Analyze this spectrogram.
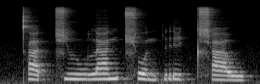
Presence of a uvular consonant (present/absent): absent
